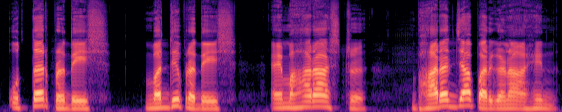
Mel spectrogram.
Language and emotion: Sindhi, neutral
